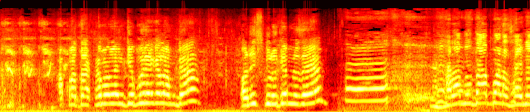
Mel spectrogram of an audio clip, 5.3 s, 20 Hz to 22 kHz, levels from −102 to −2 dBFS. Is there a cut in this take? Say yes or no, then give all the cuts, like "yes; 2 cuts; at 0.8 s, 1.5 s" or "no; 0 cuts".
no; 0 cuts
